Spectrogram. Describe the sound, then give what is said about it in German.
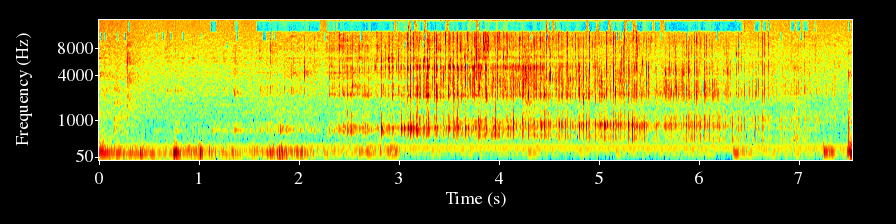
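Beer runs steadily from a freshly tapped black keg with a soft, continuous gurgling rush and a low hum underneath, occasional small splashes and drips breaking through, no voices. “Und jetzt müsste es schon laufen. Es läuft.”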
